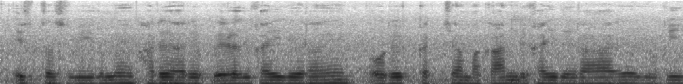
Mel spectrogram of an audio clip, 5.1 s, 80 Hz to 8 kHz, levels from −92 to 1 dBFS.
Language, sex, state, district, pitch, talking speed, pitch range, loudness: Hindi, male, Goa, North and South Goa, 110 Hz, 235 wpm, 105-115 Hz, -18 LUFS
